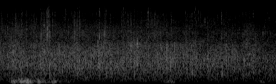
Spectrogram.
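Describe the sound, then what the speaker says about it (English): Church audience applauding during a sermon, a continuous close crowd of clapping hands that runs evenly and fades slightly at the end. "Yeah, you can clap for that."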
